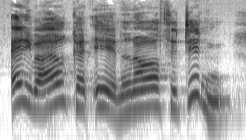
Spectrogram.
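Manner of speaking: ordinary delivery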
